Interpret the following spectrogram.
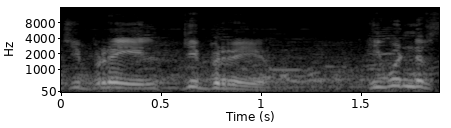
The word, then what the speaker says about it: Jibril: fact hundreds insurgency the Muhammad Muhammad would have pronounced Jibril Gabriel he wouldn't have said you believe mr.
